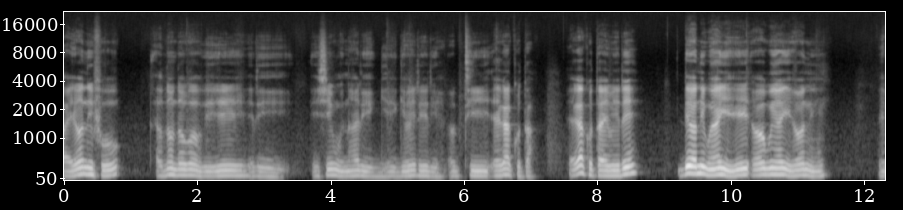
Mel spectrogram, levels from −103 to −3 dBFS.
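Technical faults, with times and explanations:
Nothing in this speech recording stood out as a technical problem on listening.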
